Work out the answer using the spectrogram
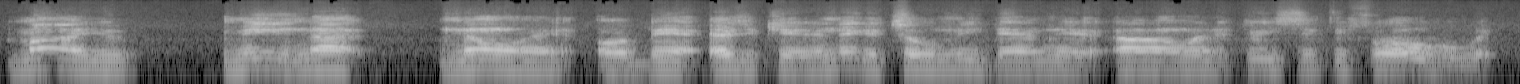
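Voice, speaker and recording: Young Jersey City man, street slang, halting delivery, interview guest. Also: mid-range voice, fairly even intonation, fairly bright tone, a little hiss or hum, poor audio. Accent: New Jersey. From Jersey City, USA. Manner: slangy, halting with many restarts and fillers. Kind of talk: casual storytelling interview.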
